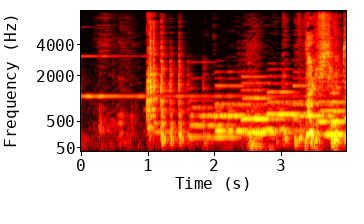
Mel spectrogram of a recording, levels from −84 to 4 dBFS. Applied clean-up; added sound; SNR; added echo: classical method log-MMSE.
